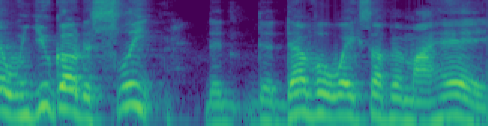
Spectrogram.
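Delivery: ordinary delivery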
